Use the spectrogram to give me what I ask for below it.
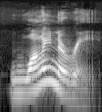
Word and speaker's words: winery: This is exceptionally challenging for people who struggle with pronouncing the W and may replace it with a V sound. So for the W, round your lips. Make sure there is no contact between the lips.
